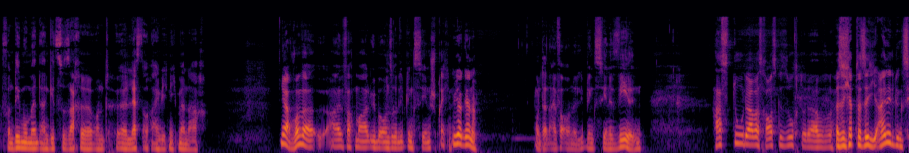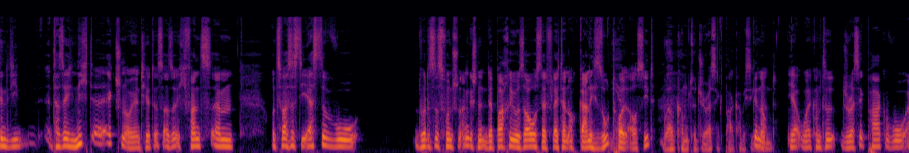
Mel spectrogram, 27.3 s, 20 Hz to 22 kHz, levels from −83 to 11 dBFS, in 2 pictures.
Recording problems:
abrupt cut into speech; at the end

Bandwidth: 14.5 kHz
